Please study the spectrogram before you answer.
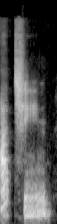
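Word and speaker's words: poitín: And to help people pronounce it correctly, I tell them to emphasize and remember the word pot. So poitin is the correct pronunciation.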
